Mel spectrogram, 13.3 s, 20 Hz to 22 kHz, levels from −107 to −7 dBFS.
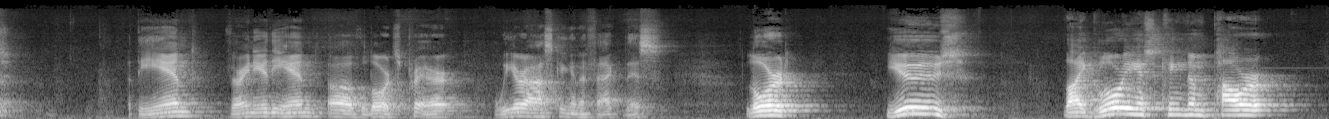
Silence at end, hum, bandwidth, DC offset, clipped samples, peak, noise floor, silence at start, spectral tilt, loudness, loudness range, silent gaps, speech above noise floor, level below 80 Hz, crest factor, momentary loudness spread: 0.35 s; none; 12.5 kHz; under 0.1%; under 0.1%; 0 dBFS; -59 dBFS; 0 s; -6.5 dB/octave; -17 LUFS; 11 LU; none; 42 dB; -60 dBFS; 20 dB; 20 LU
